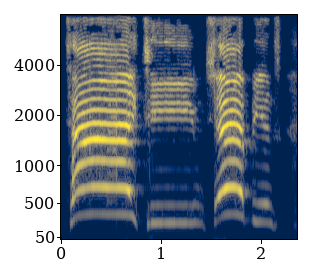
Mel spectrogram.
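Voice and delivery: ringmaster building to a big shout. Pretend. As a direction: drag out the title, rising to a yell. Announcing the champions, building to a shout.

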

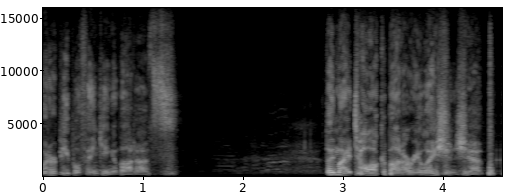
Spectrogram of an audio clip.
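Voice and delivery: low, hushed mock worrying; odd put-on worrier voice. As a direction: drop into a silly low voice for imagined self-conscious thoughts. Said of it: "Why am I talking like this?".

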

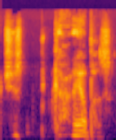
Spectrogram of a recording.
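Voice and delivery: breathy whisper, sighing the prayer; whispered aside. Real, not acted. Speaker ashamed of his past pride, whispering. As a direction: barely voice it, like a plea under the breath.

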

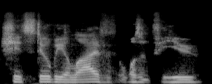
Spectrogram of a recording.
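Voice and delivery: low, eerie haunting voice; menacing ghostly telepathic voice; creepy voice. Acted. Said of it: "in a creepy voice".

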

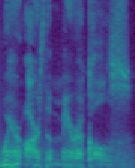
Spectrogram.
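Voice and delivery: whispered retelling of the question. Retold or imitated. Preacher whispers a friend's doubt to the congregation. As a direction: lean in and whisper it.

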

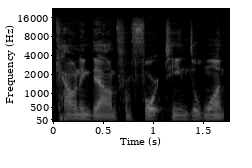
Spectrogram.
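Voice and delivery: ordinary talk

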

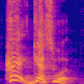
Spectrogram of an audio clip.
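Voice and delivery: ordinary talk, nothing marked

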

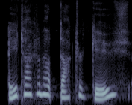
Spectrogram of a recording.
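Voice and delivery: high, disbelieving ask; incredulous question. Retold or imitated. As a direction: suddenly realise who the visitor is. Puck realises who the visitor is.

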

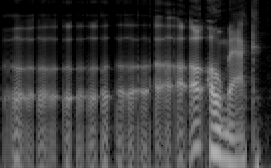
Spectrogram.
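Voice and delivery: ordinary delivery

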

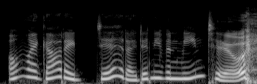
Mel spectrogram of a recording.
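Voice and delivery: high, loud realization; suddenly thrilled realization; excited surprise. Real, not acted. Realizes accidental pun on patience.

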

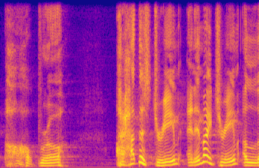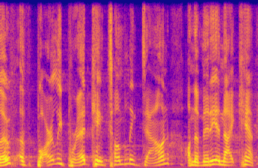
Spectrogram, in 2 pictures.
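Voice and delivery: slow, dazed stoner telling a dream; lazy, spaced-out dream recounting; stoner bro. Retold or imitated. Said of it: "sounds like stoner talk".

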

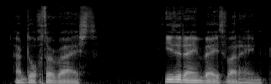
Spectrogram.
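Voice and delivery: plain reading voice

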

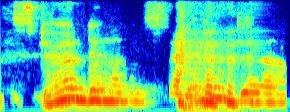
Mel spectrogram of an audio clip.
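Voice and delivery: high-pitched, hammed-up frantic command; mock panicked order. Co-host imitating Hayward with guns on him, mock panic. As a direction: play a rattled commander calling off his men.

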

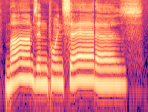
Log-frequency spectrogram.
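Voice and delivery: high, slow stretched phrase; amused drawl. Real, not acted. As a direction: savor each word, amused. Amused exclamation.

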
